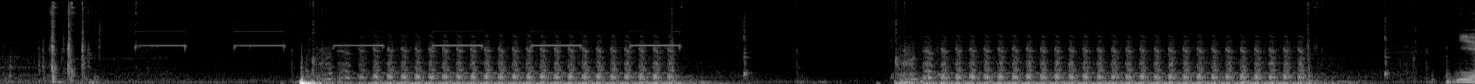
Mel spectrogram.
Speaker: okay so I got a 92 Honda Accord LX and it's been rainy today and uh I've been trying to leave and the car won't start but it does this on cold days or rainy days or days like this and it'll do this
